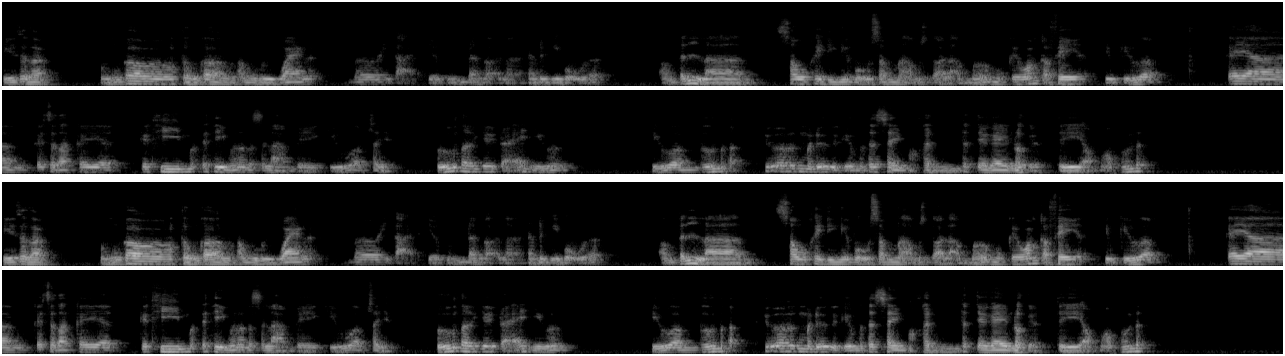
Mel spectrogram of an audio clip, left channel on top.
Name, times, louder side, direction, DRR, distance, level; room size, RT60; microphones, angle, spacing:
voice 1, 0.0-0.4 1.0-3.1 3.5-6.0 6.6-11.6 12.3-13.9 14.2-16.7 17.2-18.5 19.3-20.0 20.4-24.2, right 2 dB, 75° right, 0 dB, 0.6 m, -29 dB
2.9 x 2.6 x 3.7 m, 0.26 s
head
